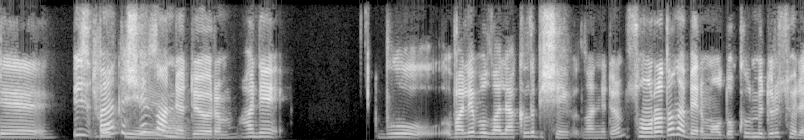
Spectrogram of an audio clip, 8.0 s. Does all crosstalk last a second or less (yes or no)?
no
